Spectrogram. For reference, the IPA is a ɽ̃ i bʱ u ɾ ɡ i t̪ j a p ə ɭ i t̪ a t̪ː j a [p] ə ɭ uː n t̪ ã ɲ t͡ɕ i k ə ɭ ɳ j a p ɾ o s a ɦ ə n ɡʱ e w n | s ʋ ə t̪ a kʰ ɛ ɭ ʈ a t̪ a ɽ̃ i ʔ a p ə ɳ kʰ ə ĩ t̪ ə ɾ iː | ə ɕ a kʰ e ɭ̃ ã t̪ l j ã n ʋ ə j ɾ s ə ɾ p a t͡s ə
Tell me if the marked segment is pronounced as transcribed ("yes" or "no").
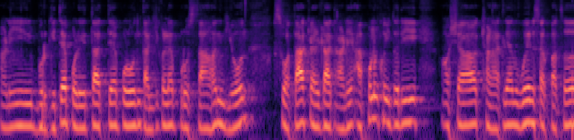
yes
